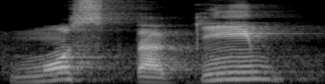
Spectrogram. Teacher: اگر آپ اس کو پتلا پڑھیں گے مستقیم تو یہ کاف ہو جائے گا اور یہ لفظ غلط ہو جائے گا، لہذا موٹا کر کے پڑھیں گے مستقیم۔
